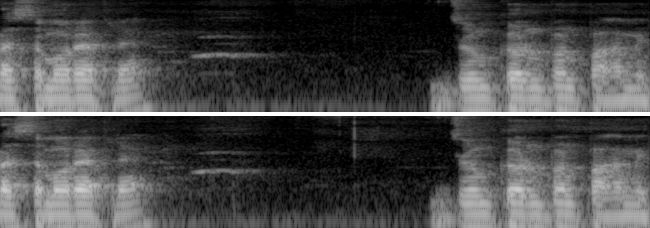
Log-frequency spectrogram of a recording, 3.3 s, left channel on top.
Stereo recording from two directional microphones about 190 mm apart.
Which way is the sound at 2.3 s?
25° left (ahead or behind).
